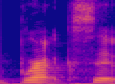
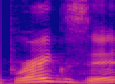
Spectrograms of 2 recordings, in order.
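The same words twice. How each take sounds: First: The middle consonants sound like k then s. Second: The middle consonants sound like g then z. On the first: "with a k sound, you'll pronounce the next sound as s" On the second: "with a g sound, you'll pronounce the next sound as z"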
